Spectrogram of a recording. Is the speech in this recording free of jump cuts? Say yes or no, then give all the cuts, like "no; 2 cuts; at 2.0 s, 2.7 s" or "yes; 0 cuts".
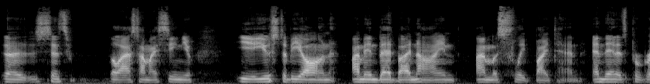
yes; 0 cuts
